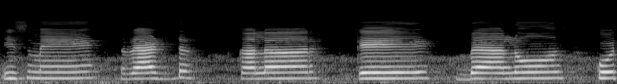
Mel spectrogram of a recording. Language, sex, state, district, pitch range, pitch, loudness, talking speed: Hindi, female, Punjab, Fazilka, 270-290 Hz, 280 Hz, -14 LUFS, 60 wpm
